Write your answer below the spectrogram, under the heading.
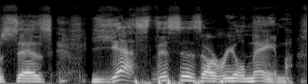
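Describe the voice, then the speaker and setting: A man speaks in an American accent. Music plays in the background. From St. Louis, Missouri. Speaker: sports reporter and podcast co-host. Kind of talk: casual sports chat.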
